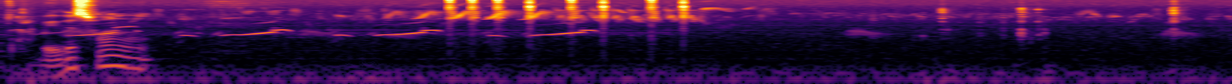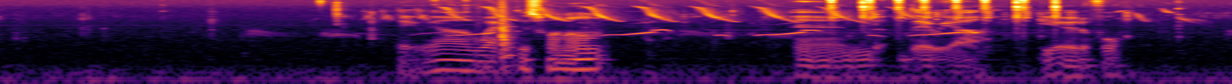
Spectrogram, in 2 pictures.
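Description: A wrench ratchets as it turns a bolt, with quick repeated clicks.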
